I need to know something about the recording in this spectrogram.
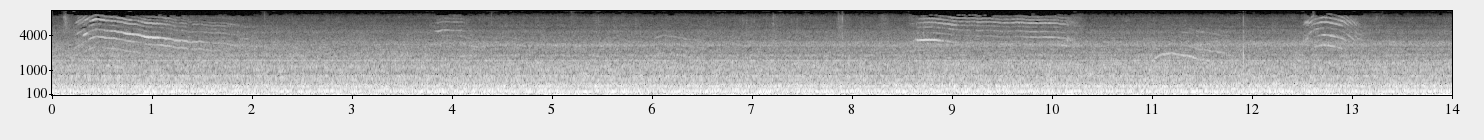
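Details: Rescued youngest foster kitten challenging its older sister kitten: several high, thin meows with rising then falling harmonics, spaced irregularly a few seconds apart over a steady low hum.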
